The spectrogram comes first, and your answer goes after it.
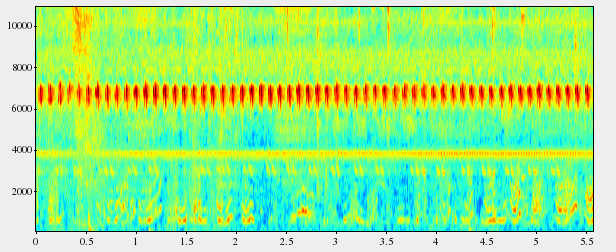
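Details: Guinea pigs at a birthday celebration give a busy run of short chirping squeaks. Each squeak dips and rises quickly, several per second, with calls overlapping one another over a steady high electronic whine.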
